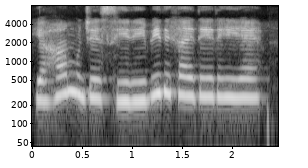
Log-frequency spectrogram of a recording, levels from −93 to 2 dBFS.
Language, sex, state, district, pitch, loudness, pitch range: Hindi, female, Arunachal Pradesh, Lower Dibang Valley, 265 Hz, -14 LUFS, 255-285 Hz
